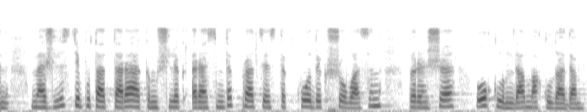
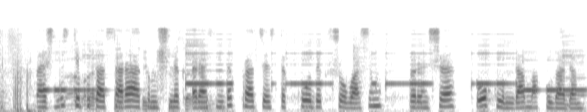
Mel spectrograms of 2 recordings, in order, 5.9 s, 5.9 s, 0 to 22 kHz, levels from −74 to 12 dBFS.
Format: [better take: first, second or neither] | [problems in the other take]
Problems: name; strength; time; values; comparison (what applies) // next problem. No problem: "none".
first | noise reduction (neural mask model RNNoise)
